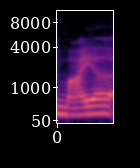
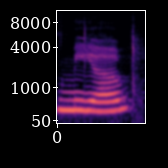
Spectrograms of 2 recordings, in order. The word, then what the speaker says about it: Mia: Sometimes people call me Maya. I've had a lot of people call me Maya before, too, but it's pronounced Mia.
